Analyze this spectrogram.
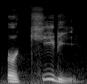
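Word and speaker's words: Urquidy: good shot as well it's urkitty yes or kitty yeah i saw it on the pronouncer but i still going to say they're kuiti all right you know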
